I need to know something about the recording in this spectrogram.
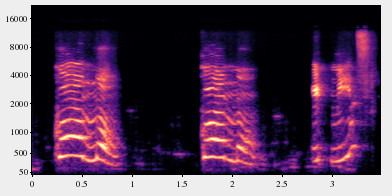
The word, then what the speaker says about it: comment: So please, please, please don't make the mistake of saying comment. It is not comment. It is como.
